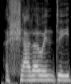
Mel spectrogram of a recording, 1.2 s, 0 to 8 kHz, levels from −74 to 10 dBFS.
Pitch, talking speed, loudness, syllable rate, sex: 160 Hz, 150 wpm, -14 LUFS, 5.0 syllables/s, male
